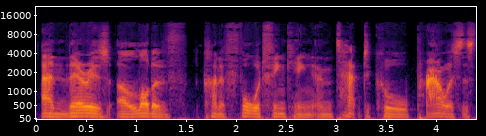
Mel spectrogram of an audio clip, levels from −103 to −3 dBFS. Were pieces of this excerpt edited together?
no; 0 cuts

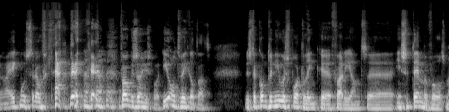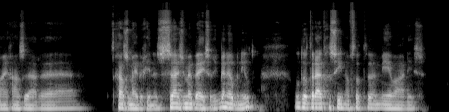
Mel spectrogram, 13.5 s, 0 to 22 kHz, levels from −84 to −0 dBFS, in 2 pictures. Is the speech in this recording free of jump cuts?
yes; 0 cuts

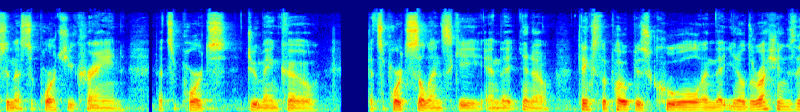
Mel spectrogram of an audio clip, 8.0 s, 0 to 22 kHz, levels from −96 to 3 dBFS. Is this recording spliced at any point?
no; 0 cuts

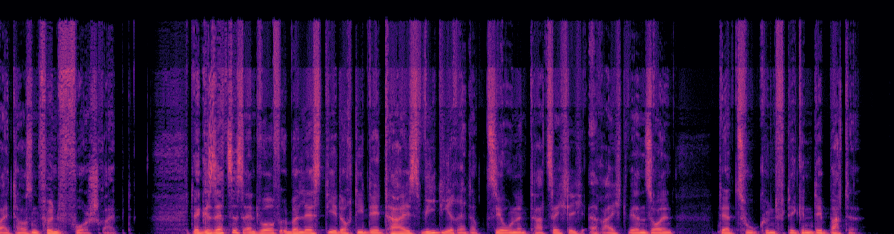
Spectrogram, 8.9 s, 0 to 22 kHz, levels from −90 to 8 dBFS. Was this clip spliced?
no; 0 cuts

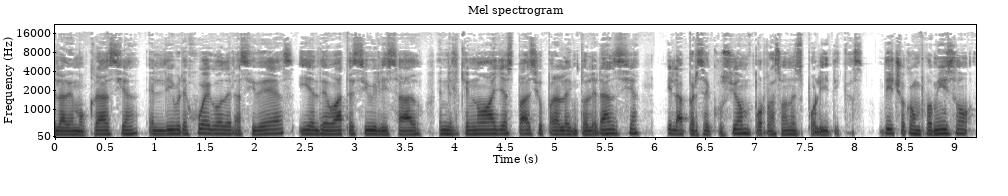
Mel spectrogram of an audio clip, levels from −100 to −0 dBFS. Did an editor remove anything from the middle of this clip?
yes; 2 cuts; at 3.8 s, 8.2 s

